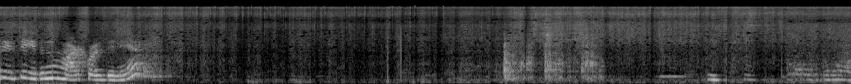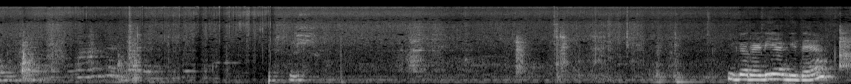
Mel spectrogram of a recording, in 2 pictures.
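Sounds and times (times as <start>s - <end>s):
dough sizzling in oil: 0.0s - 17.0s
wooden spatula scraping: 8.6s - 9.9s, 12.4s - 15.4s.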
